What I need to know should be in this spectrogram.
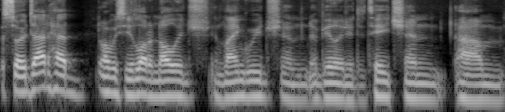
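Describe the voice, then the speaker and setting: Recorded very cleanly against a silent background, a man speaks in a fairly low pitch with a South Sudanese accent. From South Sudan (Nuer), grew up in refugee camp in Ethiopia. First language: Nuer. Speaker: footballer. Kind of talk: podcast interview. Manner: casual, many filler ums.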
